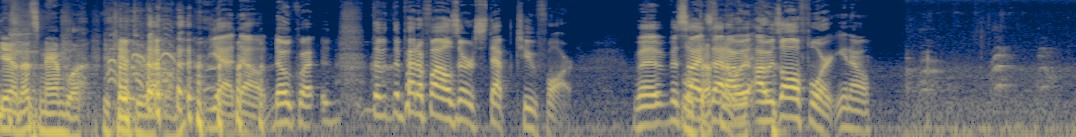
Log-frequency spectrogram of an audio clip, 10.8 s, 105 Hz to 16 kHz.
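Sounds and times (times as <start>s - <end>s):
speech: 0.0s - 8.8s
steady low hum: 0.0s - 10.7s
laughter: 0.6s - 4.4s, 6.8s - 8.0s
dog giving short high-pitched barks: 9.0s - 10.7s.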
